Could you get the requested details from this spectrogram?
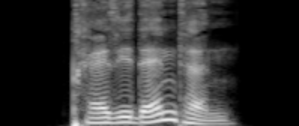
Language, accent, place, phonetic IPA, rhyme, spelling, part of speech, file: German, Germany, Berlin, [pʁɛziˈdɛntn̩], -ɛntn̩, Präsidenten, noun, De-Präsidenten.ogg
- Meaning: inflection of Präsident: 1. genitive/dative/accusative singular 2. nominative/genitive/dative/accusative plural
